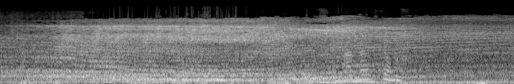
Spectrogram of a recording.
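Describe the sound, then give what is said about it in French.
An airplane roars loudly and steadily, a dense, broad engine rush that holds throughout and eases slightly near the end. “Alors, oui, c'est un avion.”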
